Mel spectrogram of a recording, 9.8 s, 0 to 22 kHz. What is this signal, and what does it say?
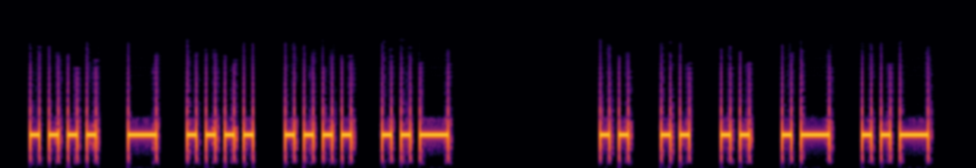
Morse code, heard as a keyed tone, about 13 wpm, 800 Hz. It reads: HTHHU IIIAU
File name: LEZIONI / 2 UHDN / 2 UH 12wpm 1439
